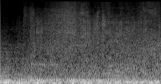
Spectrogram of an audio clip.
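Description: A fiery Incendio spell in the video game Hogwarts Legacy bursts out as a loud, roaring whoosh of flame with a deep rumbling body, sustained briefly and close.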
